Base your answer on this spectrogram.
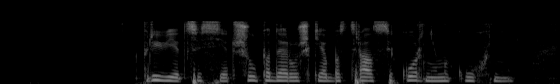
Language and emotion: Russian, neutral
